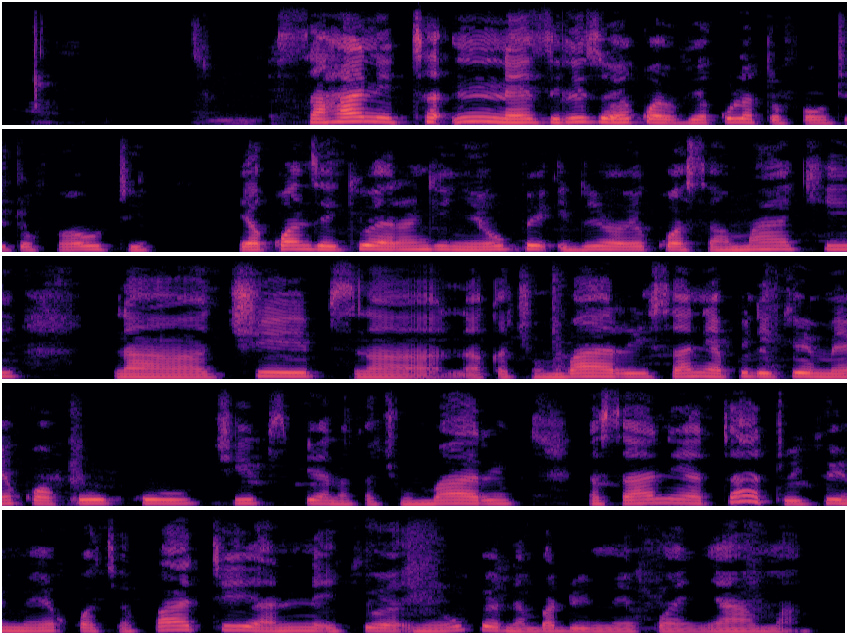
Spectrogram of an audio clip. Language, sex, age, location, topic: Swahili, female, 25-35, Mombasa, agriculture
